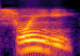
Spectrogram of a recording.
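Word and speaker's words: Swinney: It's Dabo, as in apple, Dabo, and I get all kind of pronunciations of that, and it's Sweeney, as in just like EE.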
